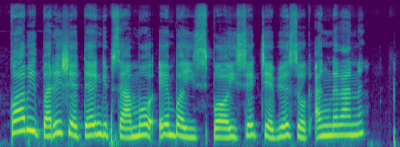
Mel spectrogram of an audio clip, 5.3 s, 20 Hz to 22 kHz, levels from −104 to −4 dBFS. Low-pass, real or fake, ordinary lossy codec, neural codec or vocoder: 19.8 kHz; fake; none; vocoder, 44.1 kHz, 128 mel bands every 256 samples, BigVGAN v2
